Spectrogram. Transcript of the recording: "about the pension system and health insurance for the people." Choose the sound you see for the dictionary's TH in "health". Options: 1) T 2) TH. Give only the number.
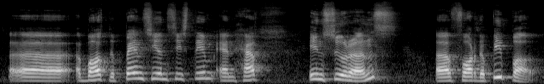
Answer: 1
